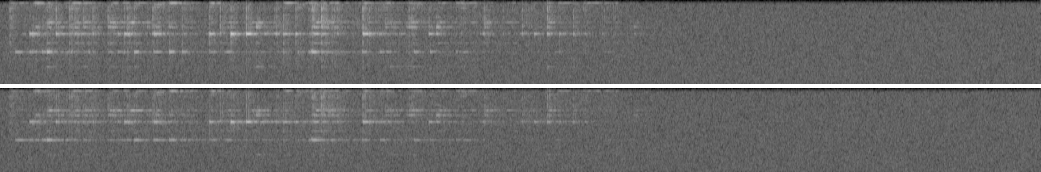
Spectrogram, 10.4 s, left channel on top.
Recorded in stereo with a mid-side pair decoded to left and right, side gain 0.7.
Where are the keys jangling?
30° left, 5 m.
